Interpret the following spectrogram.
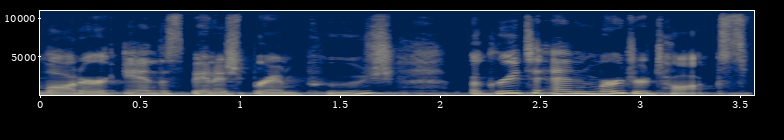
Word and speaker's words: Puig: Oh, so that's how you pronounce it, Puig.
